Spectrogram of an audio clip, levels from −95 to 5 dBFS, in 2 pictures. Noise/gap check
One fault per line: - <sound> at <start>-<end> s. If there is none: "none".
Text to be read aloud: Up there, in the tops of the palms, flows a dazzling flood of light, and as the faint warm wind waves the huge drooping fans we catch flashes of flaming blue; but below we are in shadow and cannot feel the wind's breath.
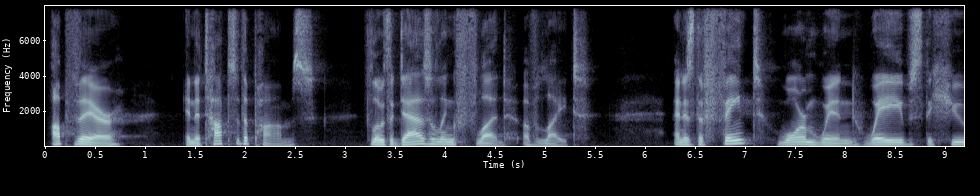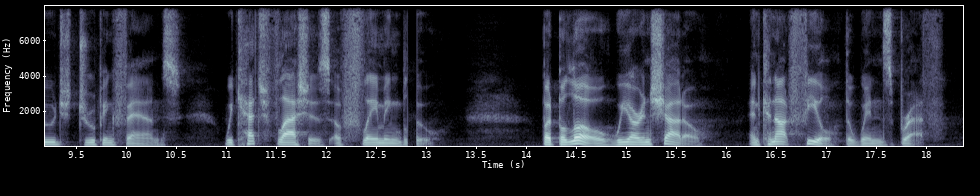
- dropout at 12.8-12.9 s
